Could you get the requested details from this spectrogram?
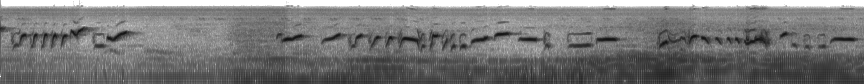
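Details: Aceh forest-line white-rumped shama in calm song used to provoke other shamas into singing: rapid rich whistles and slurred phrases in bursts over a low humming background and faint noise.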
